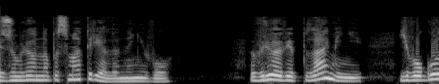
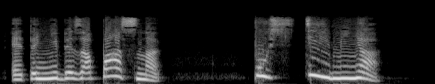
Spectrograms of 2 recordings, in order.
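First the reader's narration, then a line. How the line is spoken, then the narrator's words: Female scream. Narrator (Russian): закричала она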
